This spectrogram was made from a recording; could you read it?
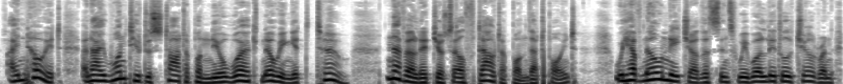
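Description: A man's voice: on the high side, a little mellow, dry recording, studio quality, pitched above the performer's own voice, close to an everyday voice. A man reading aloud, voicing an earnest, distressed young woman who pleads insistently in a raised voice.

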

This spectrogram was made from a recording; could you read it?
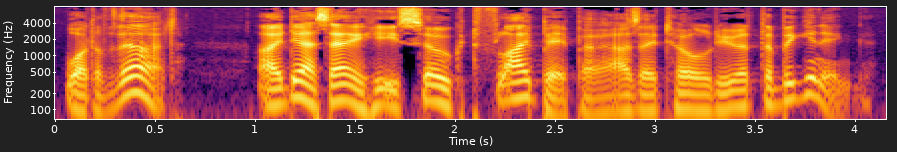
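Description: A man's voice: mid-range voice, big pitch swings, fairly quick, vocal fry, dry recording, clean studio sound. A man voicing a blunt, stubborn middle-aged woman in an audiobook, brusque and vehement in manner. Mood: indignant. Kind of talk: audiobook character voice.

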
